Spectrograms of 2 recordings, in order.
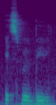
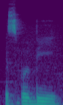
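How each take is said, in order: Both takes have the same delivery.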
